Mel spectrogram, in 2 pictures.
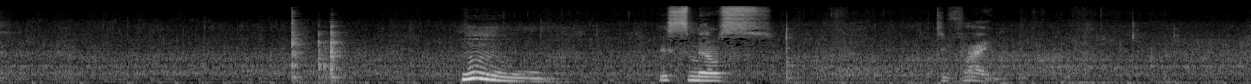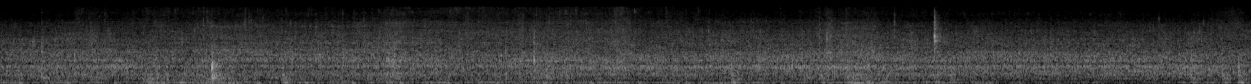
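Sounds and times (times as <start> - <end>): food sizzling in a pot: 0.0 - 25.0
wooden spoon stirring: 5.3 - 25.0.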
